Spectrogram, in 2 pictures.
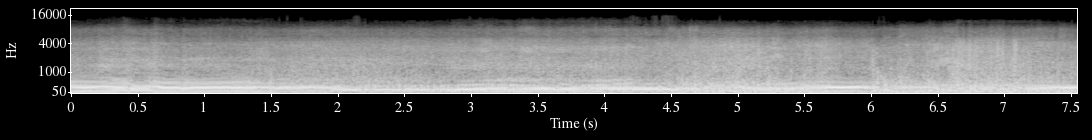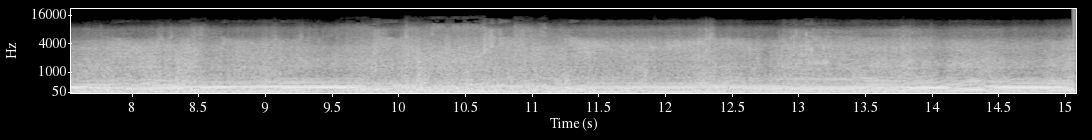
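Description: Racing engine running hard under race conditions, its pitch rising and falling repeatedly as it revs up and backs off.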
